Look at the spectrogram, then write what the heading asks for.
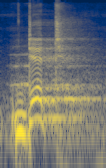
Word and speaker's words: debt: এরপরে বি এর পরে যদি টি থাকে, টি, বিটি, সেক্ষেত্রেও আমরা বি এর উচ্চারণ করব না।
